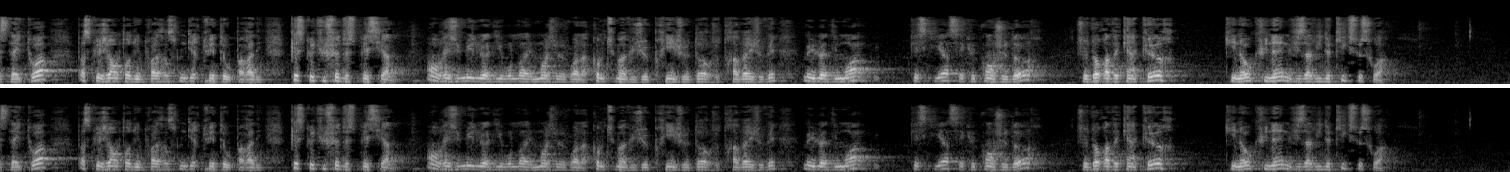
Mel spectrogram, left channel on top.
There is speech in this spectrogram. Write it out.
avec toi, parce que j'ai entendu le prophète me dire que tu étais au paradis. Qu'est-ce que tu fais de spécial? En résumé, il lui a dit, Wallah, moi, voilà, comme tu m'as vu, je prie, je dors, je travaille, je vais. Mais il lui a dit, moi, qu'est-ce qu'il y a? C'est que quand je dors avec un cœur qui n'a aucune haine vis-à-vis de qui que ce soit.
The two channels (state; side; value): quieter; right; 5.0 dB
